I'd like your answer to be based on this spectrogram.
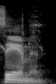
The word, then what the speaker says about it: salmon: I don't trust or believe in anybody that pronounces the L in salmon. And love is not on the table, but salmon is. – Oh, yeah. No, yeah. No, he did it and the chef did it. I'm just like, it's salmon. The L is silent.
